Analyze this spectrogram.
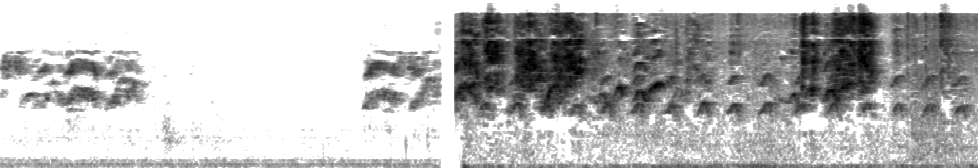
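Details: Cockatiel giving faint twittering notes at first, then after a cut a louder run of rapid, bright chirps in quick bursts.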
